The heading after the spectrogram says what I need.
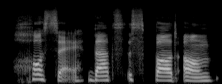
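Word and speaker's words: José: And we now know that every time we see the letter J in Spanish, we pronounce it like the H in English. You say Jose.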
